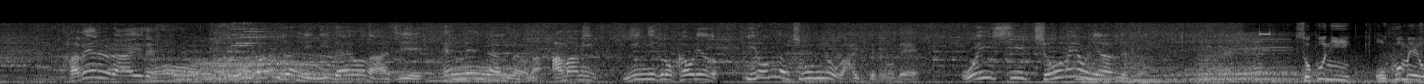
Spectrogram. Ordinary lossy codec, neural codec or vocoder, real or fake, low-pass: none; none; real; 7.2 kHz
